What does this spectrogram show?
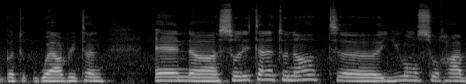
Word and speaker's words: Les Thanatonautes: It's called, in French, the pronunciation is Les Thanatonautes by Bernard Werber.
